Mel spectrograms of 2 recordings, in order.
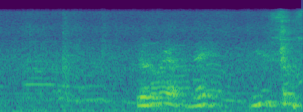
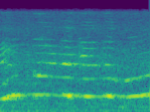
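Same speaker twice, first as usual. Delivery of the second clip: crying; 12 semitones higher than usual. Retold or imitated. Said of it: "umiyak ako".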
